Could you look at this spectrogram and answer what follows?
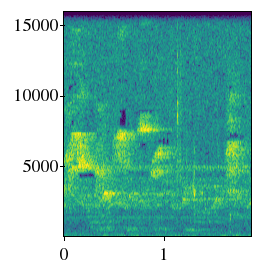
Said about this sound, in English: So here I am in his backyard, his wonderful scenic backyard near a pond. We have a citronella candle lit for the mosquitoes, and you can potentially hear the distant sounds of dogs barking and birds chirping.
